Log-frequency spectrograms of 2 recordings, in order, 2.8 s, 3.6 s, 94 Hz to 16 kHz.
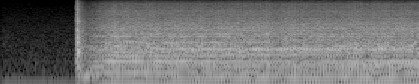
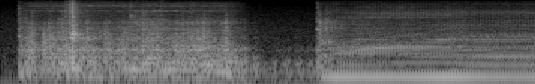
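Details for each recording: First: Jura Z5 coffee machine: motor starts abruptly into a loud, harsh, steady rattle over a humming drone; loud rattling noise, repaired. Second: Jura Z5 coffee machine after rattling-noise repair: short burst of bean grinding, brief pause, then steady even pump hum with no rattle; normal operation.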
